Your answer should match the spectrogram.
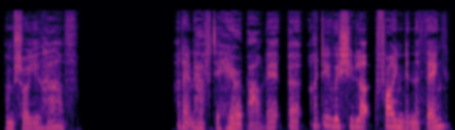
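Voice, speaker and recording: A woman's voice: fairly low pitch, gravelly, darkish tone, no room sound, heavily acted. An actress playing a weathered net picker and mother in a video game, dry and plain-spoken. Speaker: fisherwoman and mother.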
